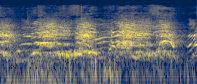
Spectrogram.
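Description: A group of children shouting and cheering at once, many voices overlapping without a break, as taekwondo sparring goes on in front of them.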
